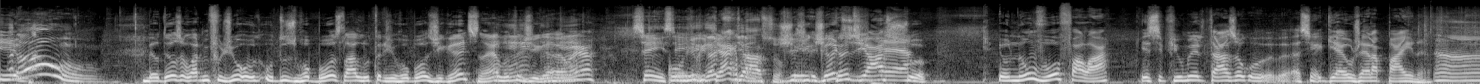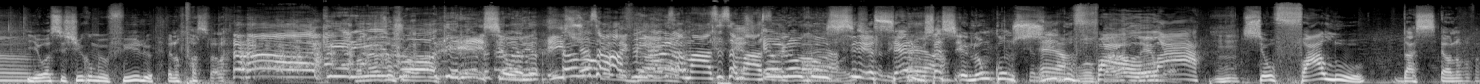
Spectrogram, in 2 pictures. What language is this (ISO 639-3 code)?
por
